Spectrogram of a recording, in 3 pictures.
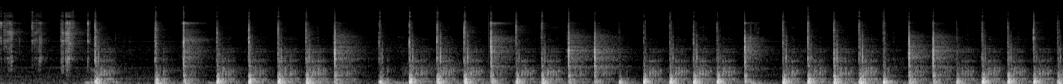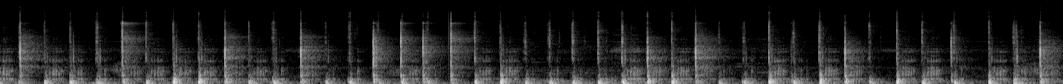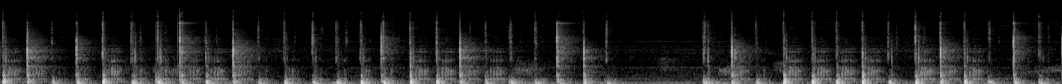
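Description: Marble pestle pounding chopped fresh turmeric in a marble mortar: repeated dull knocks of stone on stone, about three a second, starting about a second in, with a brief pause near the end.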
